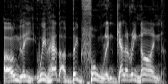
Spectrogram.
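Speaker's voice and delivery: a drowning man asking for help; dwarf king. A narrator's reading. Dwarf king explains mine collapse.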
